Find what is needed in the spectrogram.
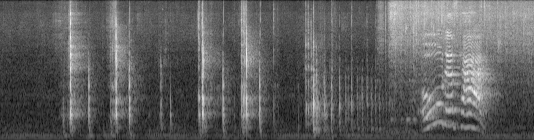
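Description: Five sharp knocks on a wooden cutting board as onion chunks are handled. About six seconds in, onion chunks go into hot oil in a cast-iron skillet and sizzle loudly.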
